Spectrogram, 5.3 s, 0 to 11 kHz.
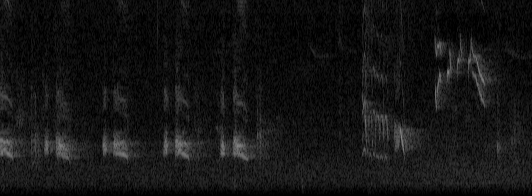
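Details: A song thrush on 20 April 2016 sings one short clear phrase five times in steady succession, then switches to rising squeaky notes and a very high thin twitter.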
